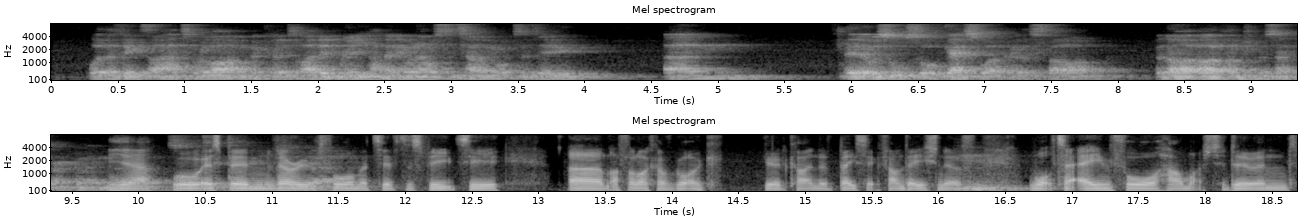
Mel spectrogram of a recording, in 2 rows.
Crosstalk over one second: present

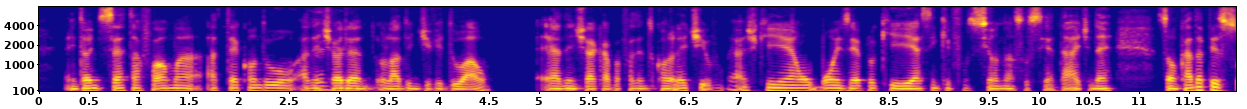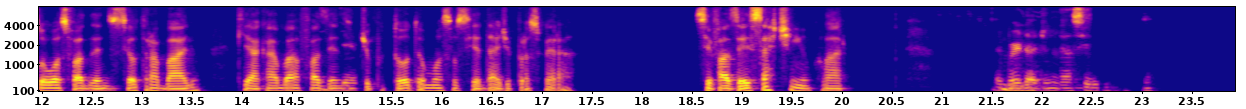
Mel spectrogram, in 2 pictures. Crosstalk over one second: none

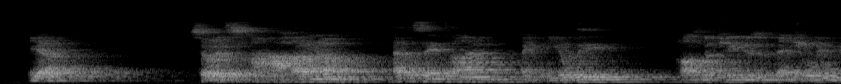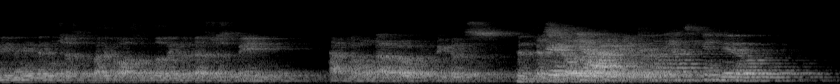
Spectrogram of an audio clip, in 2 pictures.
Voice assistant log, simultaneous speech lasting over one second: present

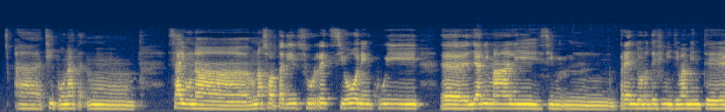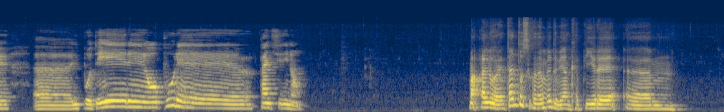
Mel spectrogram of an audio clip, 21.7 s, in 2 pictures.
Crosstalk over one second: none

